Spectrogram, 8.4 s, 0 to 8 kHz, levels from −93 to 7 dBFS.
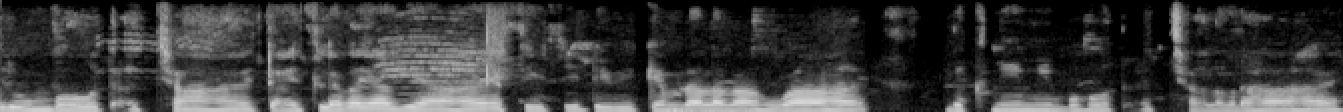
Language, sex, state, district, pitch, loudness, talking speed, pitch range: Hindi, female, Bihar, Purnia, 200 Hz, -17 LUFS, 145 wpm, 195-215 Hz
